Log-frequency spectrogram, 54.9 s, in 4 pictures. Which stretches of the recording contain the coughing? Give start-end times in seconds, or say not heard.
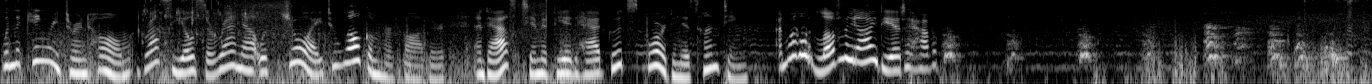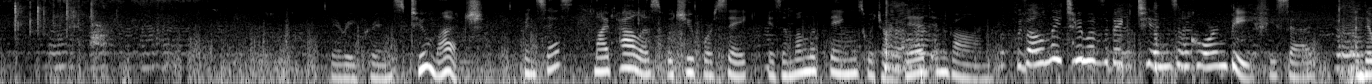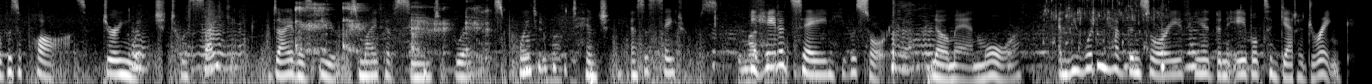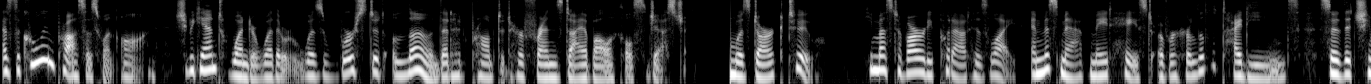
30.4-32.4.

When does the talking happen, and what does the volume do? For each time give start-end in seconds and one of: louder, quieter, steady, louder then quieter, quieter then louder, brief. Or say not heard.
0.0-9.4 steady
17.0-54.8 steady.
